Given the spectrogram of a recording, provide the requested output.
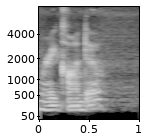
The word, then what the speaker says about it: Kondo: And I, when I was listening to an interview with Marie Kondo, is that how I say her name, Marie Kondo? – Yeah.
